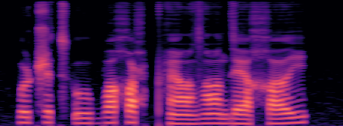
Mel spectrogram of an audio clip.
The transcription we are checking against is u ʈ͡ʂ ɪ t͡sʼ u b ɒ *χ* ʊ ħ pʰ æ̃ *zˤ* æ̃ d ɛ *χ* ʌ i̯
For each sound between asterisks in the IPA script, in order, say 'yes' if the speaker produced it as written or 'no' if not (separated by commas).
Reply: yes, yes, yes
